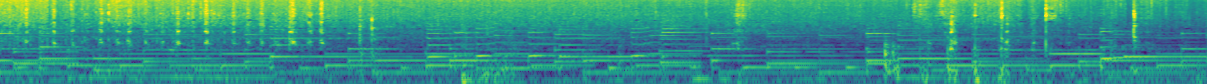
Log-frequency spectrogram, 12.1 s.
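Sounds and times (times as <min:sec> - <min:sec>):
wooden spatula scraping and tapping pan: 0:00.0 - 0:03.9, 0:08.8 - 0:11.6
garlic and chillies sizzling in oil: 0:00.0 - 0:12.0.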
